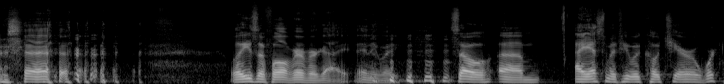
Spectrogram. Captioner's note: laughs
